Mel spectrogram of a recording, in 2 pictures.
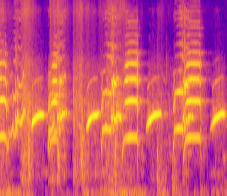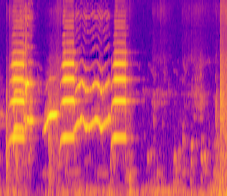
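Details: Black-capped lory calling in a loud series of harsh, honking whistled notes, each bending upward, given about once a second before the calls stop and a quiet background remains.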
